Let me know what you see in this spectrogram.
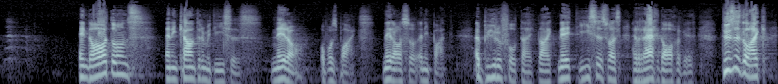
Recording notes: at Joshua Generation Church Wellington PM congregation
